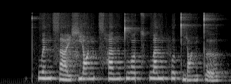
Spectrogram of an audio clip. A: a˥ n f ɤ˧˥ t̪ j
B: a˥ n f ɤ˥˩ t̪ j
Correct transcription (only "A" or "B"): B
